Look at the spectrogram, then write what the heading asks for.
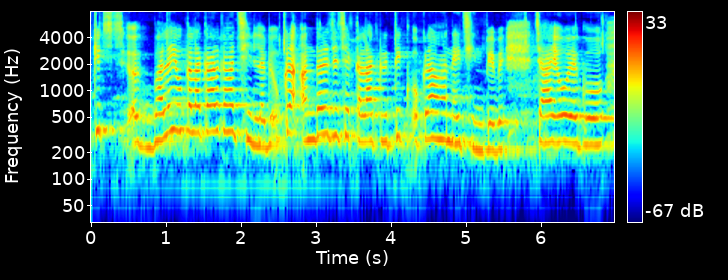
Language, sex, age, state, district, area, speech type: Maithili, male, 18-30, Bihar, Madhubani, rural, spontaneous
